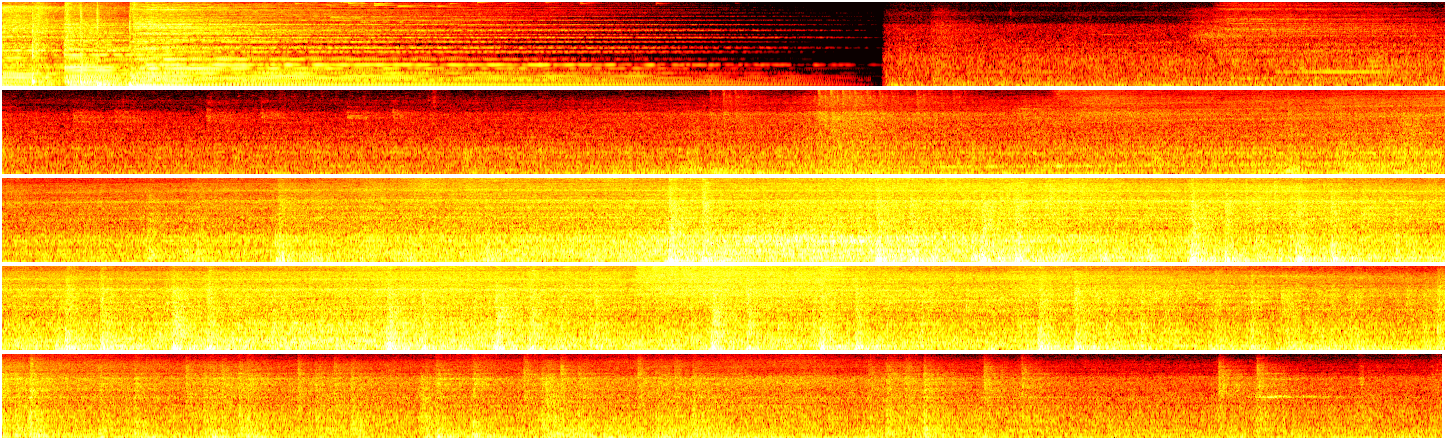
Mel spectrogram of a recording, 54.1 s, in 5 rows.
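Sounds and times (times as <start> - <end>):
train wheels clickety-clack: 16.0 - 18.2, 22.5 - 51.7, 52.3 - 54.0.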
